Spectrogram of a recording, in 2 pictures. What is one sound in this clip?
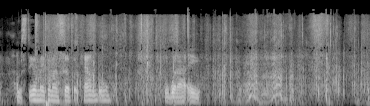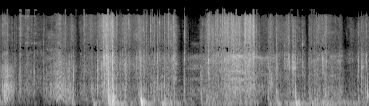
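Fabric and a plastic wrapper rustle as it is handled.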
